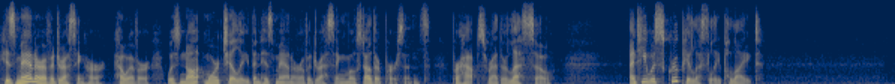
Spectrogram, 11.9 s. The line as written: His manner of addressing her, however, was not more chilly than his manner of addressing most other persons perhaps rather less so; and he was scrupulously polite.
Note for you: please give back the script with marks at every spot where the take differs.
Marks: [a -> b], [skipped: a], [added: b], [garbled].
His manner of addressing her, however, was not more chilly than his manner of addressing most other persons perhaps rather less so; and he was scrupulously polite.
